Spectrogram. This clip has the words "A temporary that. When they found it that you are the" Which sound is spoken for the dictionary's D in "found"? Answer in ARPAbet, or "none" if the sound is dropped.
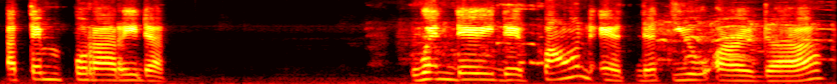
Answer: D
